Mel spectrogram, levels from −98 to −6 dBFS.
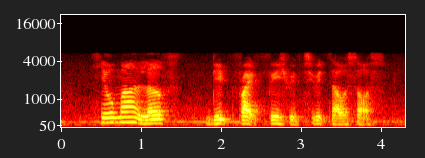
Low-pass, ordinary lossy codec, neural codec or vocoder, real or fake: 5.4 kHz; none; none; real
